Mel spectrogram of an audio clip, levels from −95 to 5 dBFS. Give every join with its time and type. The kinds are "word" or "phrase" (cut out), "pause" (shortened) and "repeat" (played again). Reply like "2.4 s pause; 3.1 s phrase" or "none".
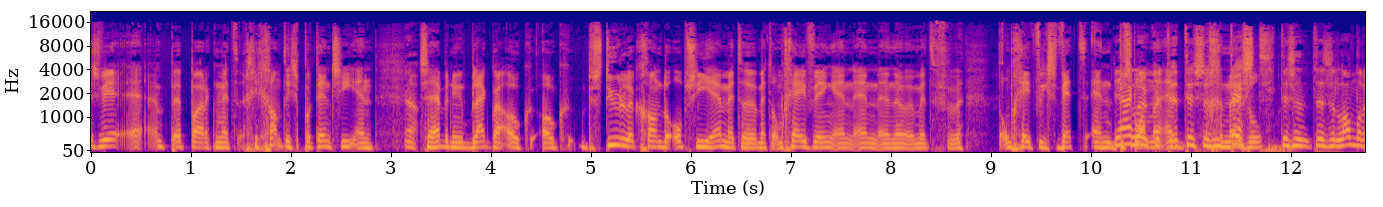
10.4 s phrase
